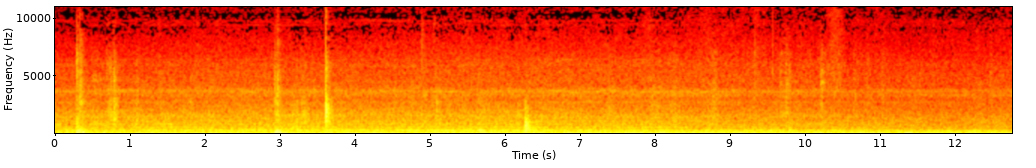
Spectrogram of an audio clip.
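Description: Wooden cabinet doors knocked shut twice near the start, then a few scattered knocks as someone walks off, over a steady low rumble.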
